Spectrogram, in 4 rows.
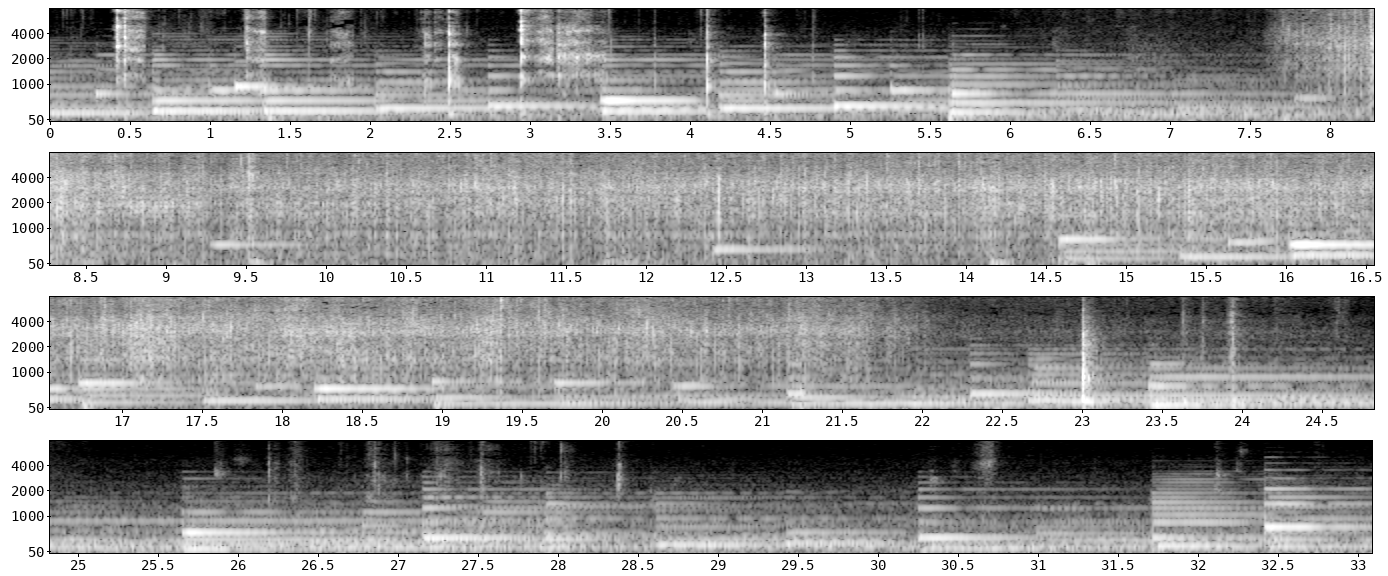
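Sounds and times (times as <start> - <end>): chicken frying in a pan: 7.6 - 22.3.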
